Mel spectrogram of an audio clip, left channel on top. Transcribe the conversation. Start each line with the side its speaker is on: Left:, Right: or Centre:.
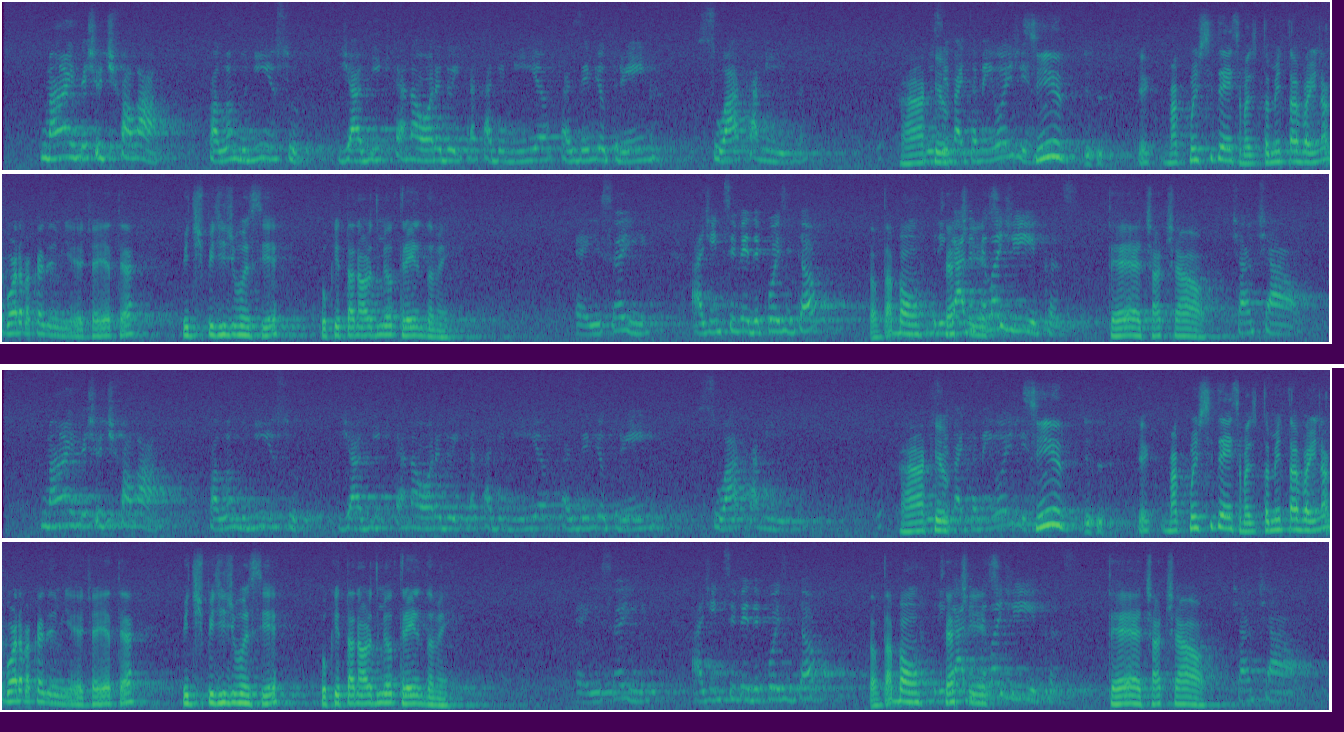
Left: Mas deixa eu te falar, falando nisso, já vi que tá na hora de eu ir pra academia, fazer meu treino, suar a camisa.
Right: Ah,
Left: Você
Right: que eu-
Left: vai também hoje?
Right: sim, é é uma coincidência, mas eu também estava indo agora para academia. Eu já ia até me despedir de você, porque tá na hora do meu treino também.
Left: É isso aí. A gente se vê depois, então?
Right: Então tá bom,
Left: Obrigada
Right: certinho.
Left: pelas dicas.
Right: Até, tchau, tchau.
Left: Tchau, tchau.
